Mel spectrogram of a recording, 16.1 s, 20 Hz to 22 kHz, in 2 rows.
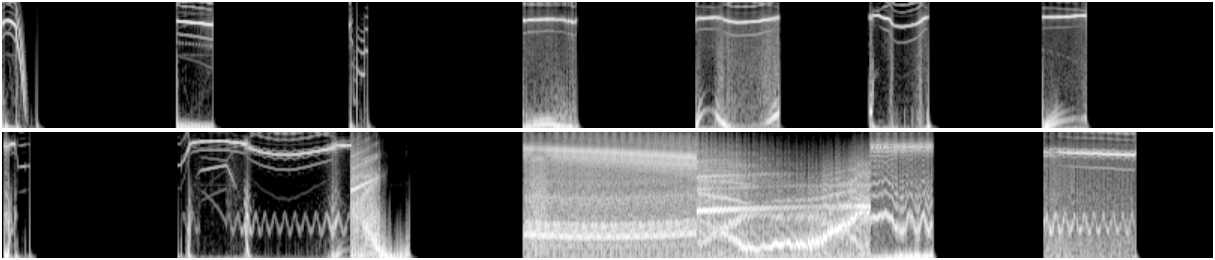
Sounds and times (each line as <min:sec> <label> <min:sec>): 0:11.6 Electronic blips n yips 0:14.3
